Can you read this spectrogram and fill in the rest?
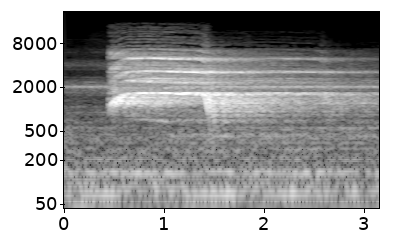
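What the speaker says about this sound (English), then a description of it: "You hear the scream across the hallway" A single loud, high-pitched scream starts abruptly, holds for about a second, then trails off slowly over a faint low hum.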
